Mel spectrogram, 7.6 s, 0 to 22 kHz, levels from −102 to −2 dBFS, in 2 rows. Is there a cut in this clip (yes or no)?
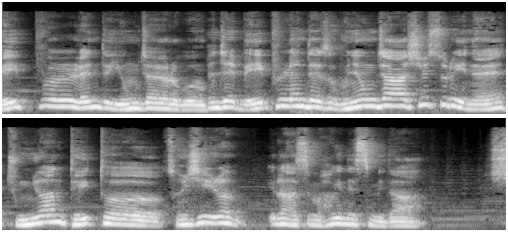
yes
